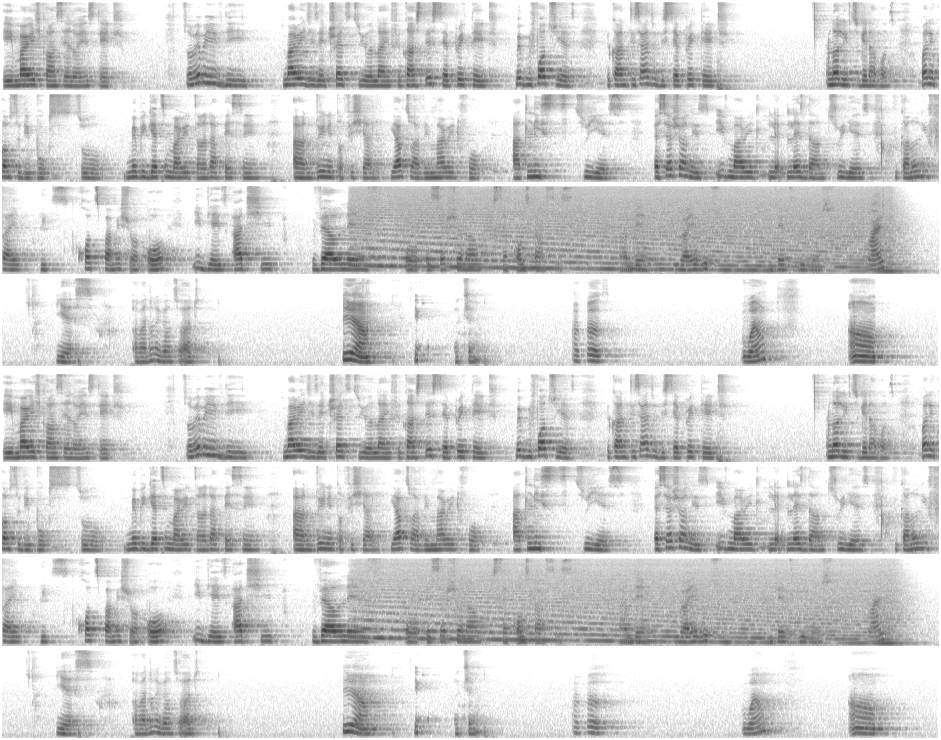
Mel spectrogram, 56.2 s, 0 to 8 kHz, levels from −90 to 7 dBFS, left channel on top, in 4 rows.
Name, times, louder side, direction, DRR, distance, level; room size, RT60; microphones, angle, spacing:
voice 1, 0.0-1.8 2.7-3.7 4.2-7.4 7.7-10.9 12.2-15.6 15.9-18.0 18.4-21.3 21.7-23.4 23.8-28.4 28.7-30.6 31.0-32.2 32.8-33.7 34.1-36.7 37.4-37.8 38.2-39.0 39.6-40.6 42.6-42.7 43.0-43.5 44.1-45.1 48.3-48.4 48.9-49.3, left 1 dB, 5° left, 11 dB, 0.3 m, -33 dB
sound 1, 33.3-41.5, left 1 dB, 50° left, 1.9 m, -38 dB
voice 2, 47.3-47.7 50.7-51.2 53.3-53.6 54.9-55.3, left 5 dB, 70° left, 15 dB, 0.5 m, -29 dB
9.6 x 9.5 x 8.0 m, 1.2 s
head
